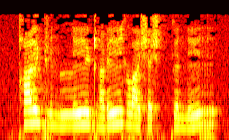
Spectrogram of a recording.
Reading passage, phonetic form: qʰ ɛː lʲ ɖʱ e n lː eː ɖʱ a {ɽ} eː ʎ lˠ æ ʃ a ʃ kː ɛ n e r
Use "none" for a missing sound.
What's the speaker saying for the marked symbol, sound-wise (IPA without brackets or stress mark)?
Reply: ɽ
